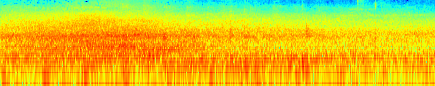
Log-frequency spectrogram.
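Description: A road vehicle passing: a steady rushing noise that swells over the first two seconds and then slowly fades.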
